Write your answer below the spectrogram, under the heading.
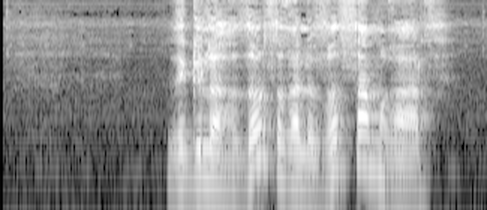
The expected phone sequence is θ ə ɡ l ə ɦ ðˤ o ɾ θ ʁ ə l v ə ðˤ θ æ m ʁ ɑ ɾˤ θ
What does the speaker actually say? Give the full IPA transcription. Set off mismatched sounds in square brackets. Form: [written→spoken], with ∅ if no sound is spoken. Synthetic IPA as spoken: [θ→ð] ə ɡ l ə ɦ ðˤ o ɾ θ ʁ ə l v ə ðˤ θ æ m ʁ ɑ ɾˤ θ

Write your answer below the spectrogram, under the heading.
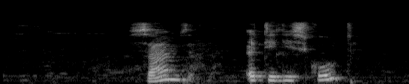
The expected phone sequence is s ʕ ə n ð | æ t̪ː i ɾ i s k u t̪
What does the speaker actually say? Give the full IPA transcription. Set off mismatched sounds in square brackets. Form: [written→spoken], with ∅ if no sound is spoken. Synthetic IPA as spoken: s ʕ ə [n→m] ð | æ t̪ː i [ɾ→l] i s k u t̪

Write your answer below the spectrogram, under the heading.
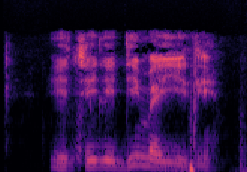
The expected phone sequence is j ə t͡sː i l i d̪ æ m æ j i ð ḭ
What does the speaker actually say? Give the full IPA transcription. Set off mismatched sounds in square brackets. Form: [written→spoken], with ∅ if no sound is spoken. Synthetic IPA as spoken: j ə t͡sː i l i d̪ [æ→i] m æ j i ð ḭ

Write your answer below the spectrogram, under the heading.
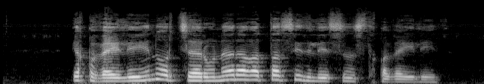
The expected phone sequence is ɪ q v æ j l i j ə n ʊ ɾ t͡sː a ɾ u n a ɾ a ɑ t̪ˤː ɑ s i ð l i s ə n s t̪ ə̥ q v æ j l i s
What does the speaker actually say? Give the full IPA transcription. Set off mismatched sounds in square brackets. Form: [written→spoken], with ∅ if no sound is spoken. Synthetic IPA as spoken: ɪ q v æ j l i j ə n ʊ ɾ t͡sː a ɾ u n a ɾ a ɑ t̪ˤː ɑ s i ð l i s ə n s t̪ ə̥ q v æ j l i [s→θ]

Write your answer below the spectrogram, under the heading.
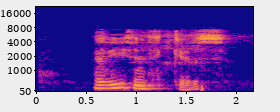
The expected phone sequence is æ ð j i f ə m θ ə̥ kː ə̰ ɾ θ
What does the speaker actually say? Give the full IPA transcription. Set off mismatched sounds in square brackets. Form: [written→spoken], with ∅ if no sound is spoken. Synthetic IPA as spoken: æ ð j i [f→θ] ə [m→n] θ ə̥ kː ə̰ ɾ [θ→s]

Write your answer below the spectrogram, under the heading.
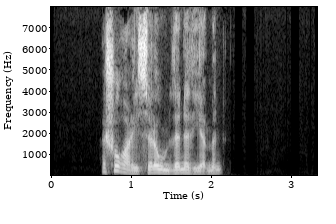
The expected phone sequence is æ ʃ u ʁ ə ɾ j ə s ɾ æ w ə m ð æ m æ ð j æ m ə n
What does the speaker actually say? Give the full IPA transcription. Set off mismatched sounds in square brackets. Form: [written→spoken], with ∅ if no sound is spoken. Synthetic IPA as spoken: æ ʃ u ʁ ə ɾ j ə s ɾ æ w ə m ð æ [m→n] æ ð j æ m ə n

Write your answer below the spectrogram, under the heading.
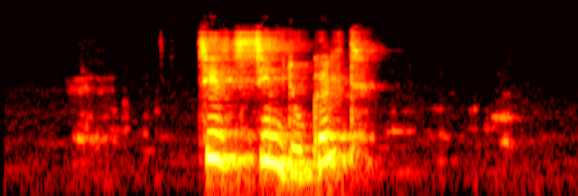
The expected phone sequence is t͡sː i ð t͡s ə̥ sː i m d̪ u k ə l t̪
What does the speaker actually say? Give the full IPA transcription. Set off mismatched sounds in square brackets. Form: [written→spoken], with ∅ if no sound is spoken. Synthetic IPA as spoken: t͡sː i ð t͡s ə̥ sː i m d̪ u k ə l t̪

